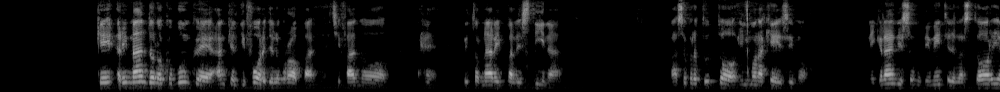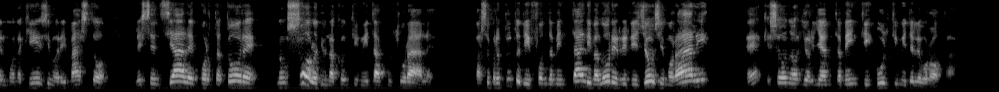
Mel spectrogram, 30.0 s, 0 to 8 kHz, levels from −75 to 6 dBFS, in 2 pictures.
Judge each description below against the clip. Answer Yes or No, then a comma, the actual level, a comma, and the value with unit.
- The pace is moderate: No, slow, 100 wpm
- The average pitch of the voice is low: No, medium, 160 Hz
